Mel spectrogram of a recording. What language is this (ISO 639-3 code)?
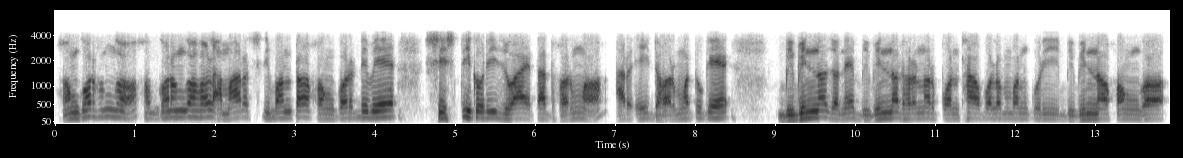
asm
